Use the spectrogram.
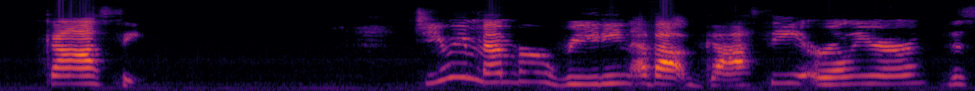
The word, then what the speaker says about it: Gossie: 2 syllables in Gossie's name. Now we're going to name the letters. G-O-S-S-I-E. And we're going to study it very closely. I notice it has a g sound at the very beginning, and it has that capital G.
